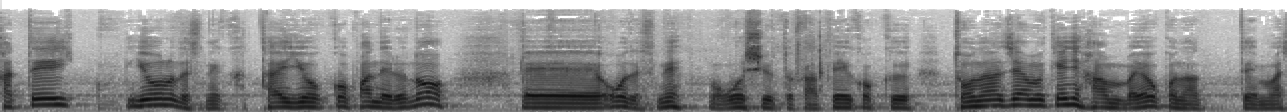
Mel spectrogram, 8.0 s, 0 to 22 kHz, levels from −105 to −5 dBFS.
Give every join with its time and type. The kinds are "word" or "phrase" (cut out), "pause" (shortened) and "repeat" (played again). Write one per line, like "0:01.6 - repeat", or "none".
none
